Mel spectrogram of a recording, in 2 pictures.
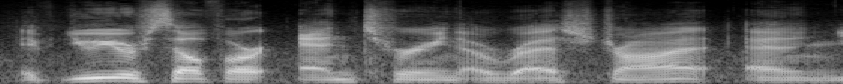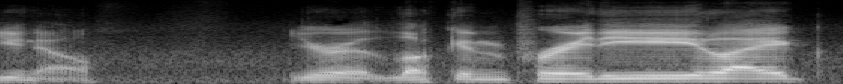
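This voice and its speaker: Brief: young male interviewer, low-pitched, easygoing and slangy, faint background hiss. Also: unhurried, pushed and bright. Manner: laid-back, slangy, lots of fillers, laughs easily. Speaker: interviewer and channel host. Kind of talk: casual conversational interview.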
